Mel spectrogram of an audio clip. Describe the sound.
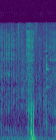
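A person briefly imitates the purr of an orange cat character named Marky, a single low rumbling burst lasting a fraction of a second, moderately loud against a quiet background.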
